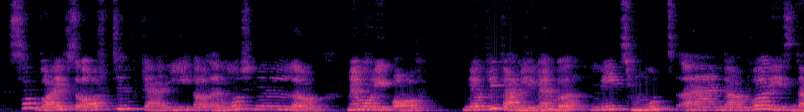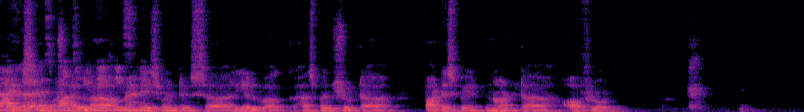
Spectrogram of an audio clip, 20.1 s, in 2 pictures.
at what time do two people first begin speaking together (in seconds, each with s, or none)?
10.1 s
